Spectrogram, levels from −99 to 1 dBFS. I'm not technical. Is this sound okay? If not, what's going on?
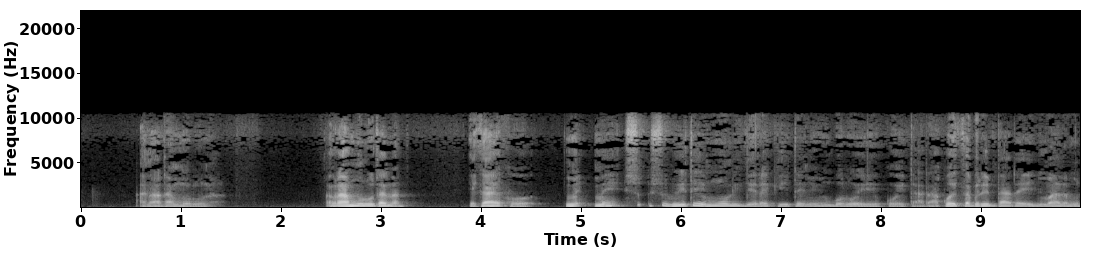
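No. From start to finish the speech sounds hissy and grainy, and the crisp top end is missing above about 10.5 kHz. This is likely Vorbis compression squeezed hard: to save space it discards the highest sounds and replaces fine detail with noise-like grit.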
